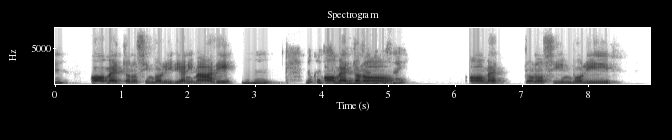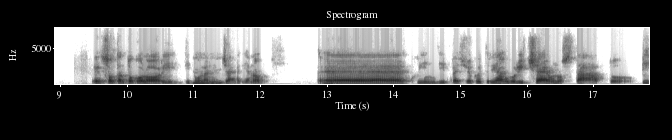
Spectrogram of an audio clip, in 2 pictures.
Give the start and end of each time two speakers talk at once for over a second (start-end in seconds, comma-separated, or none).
4.0-5.2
